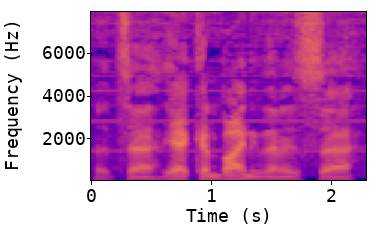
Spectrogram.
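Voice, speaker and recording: A British amateur radio enthusiast talks casually about technical matters, hesitant and chuckling, often repeating his phrases. His voice sits on the low side, a bit bright, at a moderate pace.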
